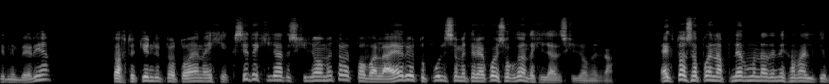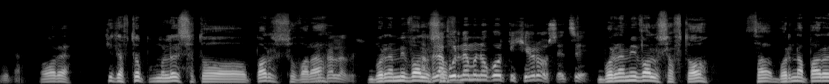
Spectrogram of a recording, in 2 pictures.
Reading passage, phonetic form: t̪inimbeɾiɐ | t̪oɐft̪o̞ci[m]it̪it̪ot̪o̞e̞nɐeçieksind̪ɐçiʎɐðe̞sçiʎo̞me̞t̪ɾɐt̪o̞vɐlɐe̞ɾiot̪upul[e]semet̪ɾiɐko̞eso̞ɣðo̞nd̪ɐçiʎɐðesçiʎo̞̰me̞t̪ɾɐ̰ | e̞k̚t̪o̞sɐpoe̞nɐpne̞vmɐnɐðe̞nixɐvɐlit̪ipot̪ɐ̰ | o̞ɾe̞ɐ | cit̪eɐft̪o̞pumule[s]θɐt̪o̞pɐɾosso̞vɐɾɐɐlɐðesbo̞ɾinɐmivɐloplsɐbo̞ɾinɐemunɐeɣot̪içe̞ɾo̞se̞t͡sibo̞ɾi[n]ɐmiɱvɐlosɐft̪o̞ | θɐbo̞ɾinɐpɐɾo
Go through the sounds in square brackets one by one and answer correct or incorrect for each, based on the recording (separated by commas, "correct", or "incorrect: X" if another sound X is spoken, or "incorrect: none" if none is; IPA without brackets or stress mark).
incorrect: n, incorrect: i, correct, correct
